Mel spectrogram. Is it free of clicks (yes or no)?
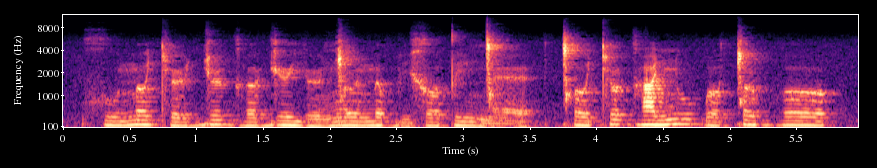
no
